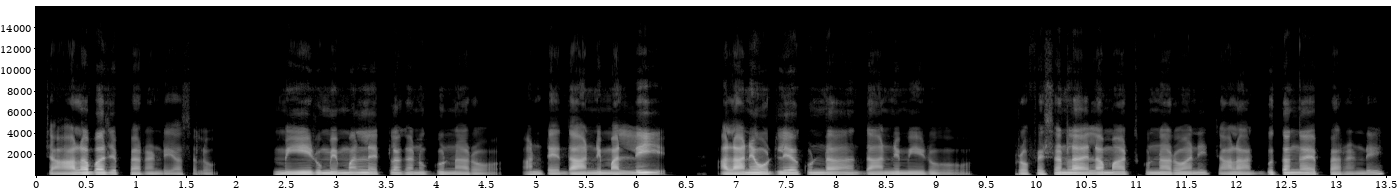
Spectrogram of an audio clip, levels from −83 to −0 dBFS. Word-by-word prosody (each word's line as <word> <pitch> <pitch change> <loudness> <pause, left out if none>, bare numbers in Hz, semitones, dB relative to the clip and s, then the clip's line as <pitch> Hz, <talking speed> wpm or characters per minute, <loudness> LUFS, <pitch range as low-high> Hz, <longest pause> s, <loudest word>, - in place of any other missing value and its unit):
చాలా 100 +10 +3
బాగా 145 -1 +6
చెప్పారండి 100 -4 -5
అసలు. 95 -1 -14 0.7
మీరు 120 +1 +3
మిమ్మల్ని 130 +4 +2
ఎట్లా 130 -1 -4
గనుక్కున్నారో, 110 -3 -4 0.5
అంటే 105 -1 -3 0.2
దాన్ని 105 +2 +3
మళ్ళీ 115 +6 +4 0.8
అలానే 110 +6 +5
వదిలేయకుండా, 125 +2 +1 0.3
దాన్ని 110 0 -1
మీరు 105 -1 -4 0.8
ప్రొఫెషన్‌లా 120 +6 +1
ఎలా 120 +2 +2
మార్చుకున్నారో 115 0 -2
అని 120 +5 -3 0.2
చాలా 110 +3 -1
అద్భుతంగా 130 +7 -1
జెప్పారండి. 110 +2 -6
115 Hz, 95 wpm, -26 LUFS, 105-125 Hz, 0.8 s, బాగా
